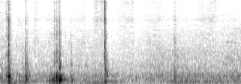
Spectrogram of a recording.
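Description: A manual car seat slid forward on its metal rails: a few sharp clicks and knocks in the first two seconds, under a low steady hum in the cabin.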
